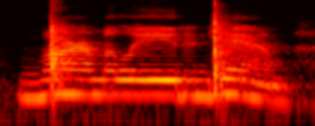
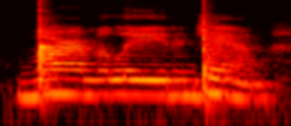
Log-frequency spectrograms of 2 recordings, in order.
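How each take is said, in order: The two takes are said the same way.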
